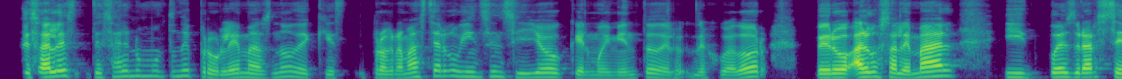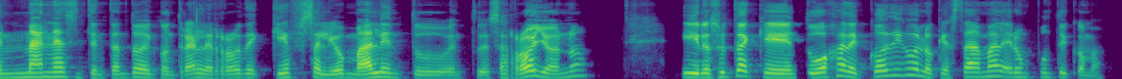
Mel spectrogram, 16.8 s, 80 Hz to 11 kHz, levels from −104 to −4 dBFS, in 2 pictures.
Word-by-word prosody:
te 175 - -3
sales 195 +6 +3
te 170 - -10
salen 205 +5 -9
un 220 - -14
montón 210 -1 -16
de 230 - -9
problemas, 160 -4 -5
¿no? 195 +2 -10
de 165 -3 -8
que 140 - -13 0.3
programaste 160 +7 -4
algo 220 0 -9
bien 195 -2 -8
sencillo, 175 -3 -7
que - - -4
el 130 - -7
movimiento 130 +5 -8
del 135 - -8
del 125 0 -11
jugador, 140 +10 -3 0.4
pero 160 +1 +5
algo 190 +2 +8
sale 170 -5 0
mal 210 +6 +5 0.3
y 170 -2 -6
puedes 180 +2 -2
durar 175 +1 +3
semanas 175 +2 +3
intentando 155 +3 -5
encontrar 145 -1 -1
el 160 - -3
error 145 +2 -4
de 160 -1 -6
qué 160 - -3
f 170 - -6
salió 155 0 0
mal 155 +4 +5
en 170 -3 -2
tu 135 -4 -8
en 125 0 -12
tu - - -13
desarrollo, 150 - +3
¿no? 230 +6 -10 0.7
Y 170 -1 +4
resulta 185 +6 +3
que 160 -2 +6
en 155 - -1
tu 165 - -2
hoja 230 +5 +2
de - - +1
código 245 +4 -2
lo 170 - -2
que - - -6
estaba 185 +5 +1
mal 210 +3 0
era 180 -1 -3
un 175 - -12
punto 175 -2 -11
y - - -8
coma. 120 -2 -11
170 Hz, 215 wpm, -25 LUFS, 150-190 Hz, 0.7 s, algo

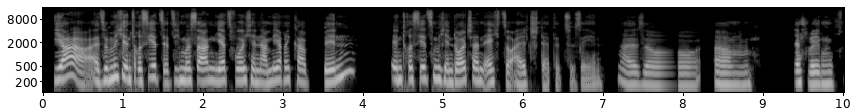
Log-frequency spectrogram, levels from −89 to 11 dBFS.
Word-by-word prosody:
ja, 260 +5 +6
also, 215 +1 +1
mich 265 +3 +4
interessiert's 240 +1 +1
jetzt. 190 +2 -6
Ich 215 - -4
muss 220 -1 +2
sagen, 215 0 +3
jetzt, 215 +1 +1
wo 215 - +2
ich 220 +1 +1
in 200 -2 -1
Amerika 215 +2 0 0.2
bin, 215 - +3 0.6
interessiert's 230 0 0
mich 235 -2 +1
in 200 - +1
Deutschland 210 +2 +1
echt, 190 +3 -3
so 175 - -2
Altstädte 170 0 -6
zu - - -13
sehen. - - -11 0.2
Also, 160 -3 -6 0.2
ähm, 170 -1 -2 0.5
deswegen 180 -1 0
210 Hz, 155 wpm, -24 LUFS, 175-225 Hz, 0.6 s, ja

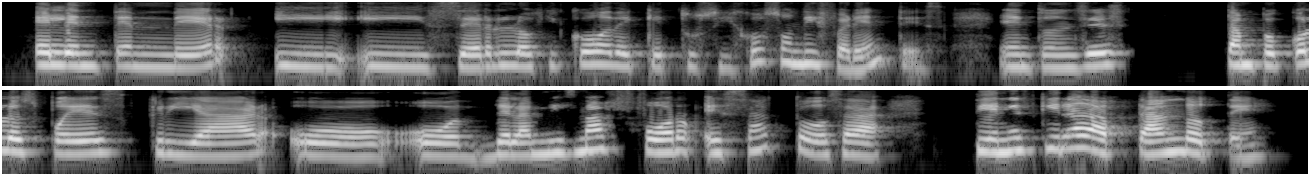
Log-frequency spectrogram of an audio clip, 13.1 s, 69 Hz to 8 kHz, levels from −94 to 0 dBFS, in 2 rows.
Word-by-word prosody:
el 230 0 +6
entender 215 -2 -2
y 210 -3 -5
y 210 -2 -6
ser 205 +2 -1
lógico 225 +2 -1
de 215 -1 -2
que 200 -2 -6
tus 205 +1 -14
hijos 265 +9 -9
son 270 -2 -2
diferentes. 240 - -5 0.2
Entonces, 205 +2 -1 0.5
tampoco 235 0 +3
los 255 -1 +3
puedes 230 0 0
criar 205 -2 0
o 190 -3 -1
o 200 -4 -1
de 190 +3 -1
la 205 - +3
misma 235 +6 +2 0.2
for 250 +1 +4
exacto, 265 +5 -4
o 210 - 0
sea, 210 -3 +1 0.4
tienes 255 +1 +3
que 295 - 0
ir 285 - 0
adaptándote. 230 -8 +4
220 Hz, 140 wpm, -21 LUFS, 205-240 Hz, 0.5 s, el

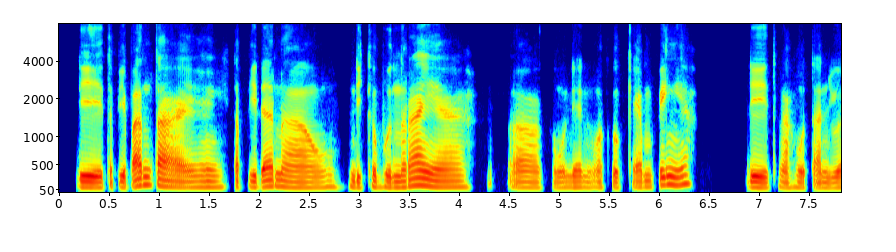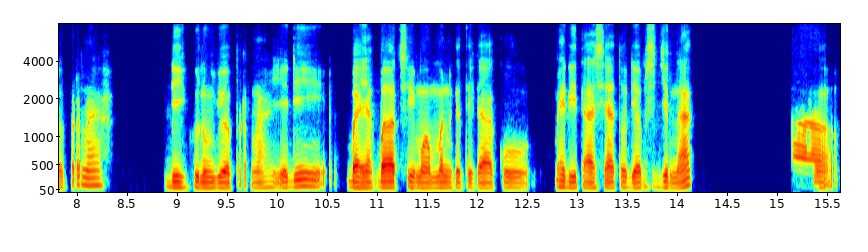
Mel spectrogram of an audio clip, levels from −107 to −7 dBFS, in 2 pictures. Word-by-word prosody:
Di 100 -2 +4
tepi 100 - -2
pantai, 100 -6 +1
tepi 100 -1 -3
danau, 100 -2 0
di 100 -5 -3
kebun 95 +1 -2
raya, 105 -4 +3 0.4
eee, 95 0 -1 0.2
kemudian 95 +1 -2
waktu 95 -2 -4
camping 105 +8 -1
ya, 155 - -1 0.6
di 95 -1 +5
tengah 95 -3 -4
hutan 90 -1 -3
juga 95 +2 -1
pernah, 130 -1 0 0.6
di 100 -1 0
gunung 95 -2 +2
juga 90 -1 +3
pernah. 90 0 -6
Jadi 95 +4 0 0.5
banyak 95 -1 +4
banget 100 0 +7
sih 100 - +2
momen 95 +1 +2
ketika 90 -1 0
aku 90 -1 -3 0.3
meditasi 95 -3 0
atau 95 - -3
diam 90 -1 +1
sejenak. 100 -4 0 1.0
Eee, 100 -3 +2
95 Hz, 130 wpm, -25 LUFS, 95-100 Hz, 1.0 s, banget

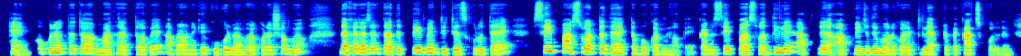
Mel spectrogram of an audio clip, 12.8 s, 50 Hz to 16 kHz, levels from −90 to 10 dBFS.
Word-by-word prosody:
হ্যাঁ, 185 -7 -1 0.2
গোপনীয়তাটা 220 -2 0 0.2
মাথায় 180 +1 0
রাখতে 180 +1 -7
হবে। 185 +1 -1 0.2
আবার 180 0 -3
অনেকে 175 +1 -6
Google 180 0 +1
ব্যবহার 180 +1 0
করার 185 0 -2
সময়ও 205 +3 -3 0.5
দেখা 210 +1 +6
যাচ্ছে 205 +1 +4
যে, - - -8
তাদের 195 +1 +4
পেমেন্ট 230 -2 +3
ডিটেইলস 190 -1 -1
গুলো 200 -1 -1
দেয়। 180 -2 +2 0.4
সেভ 300 0 +6
পাসওয়ার্ড 250 -4 +4
টা 210 - +5
দেয়া 200 0 +4
একটা 190 0 -4
বোকামি 170 -2 -3
হবে। 265 - -14
কারণ 190 -1 0
সেভ 205 +1 +1
পাসওয়ার্ড 195 0 +2
দিলে 230 0 +3 0.2
আপনে 190 +2 -5 0.2
আপনি 185 +1 -6
যদি 200 +1 +1
মনে 185 0 0
করেন 190 0 0
একটা 185 +1 -17
ল্যাপটপে 180 +1 -2
কাজ 185 0 +7 0.2
করলেন। - - -10
190 Hz, 185 wpm, -24 LUFS, 185-210 Hz, 0.5 s, কাজ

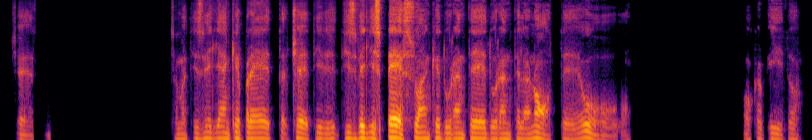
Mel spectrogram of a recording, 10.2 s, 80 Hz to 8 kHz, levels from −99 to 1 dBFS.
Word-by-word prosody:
Certo. 95 -3 -15 1.5
Insomma 110 -1 -11
ti 120 +3 -13
svegli 125 +2 -5
anche 125 0 -2
pre 120 -2 -2
t - - -11
cioè 120 -5 -1
ti 120 -1 -8
ti 110 - -8
v 120 -1 -9
ti 125 - -7
svegli 125 +1 +3
spesso 135 +4 +7
anche 125 +1 -1
durante 120 0 -1
durante 115 -1 -6
la 110 -1 -4
notte? 110 -2 -3
O? 95 -8 -5 1.4
Ho - - -14
capito. 110 -3 -13
115 Hz, 130 wpm, -23 LUFS, 110-125 Hz, 1.5 s, spesso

